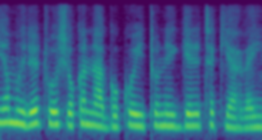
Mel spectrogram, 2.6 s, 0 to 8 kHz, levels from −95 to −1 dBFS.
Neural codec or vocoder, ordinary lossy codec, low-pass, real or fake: codec, 16 kHz, 0.3 kbps, FocalCodec; MP3, 48 kbps; 7.2 kHz; fake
